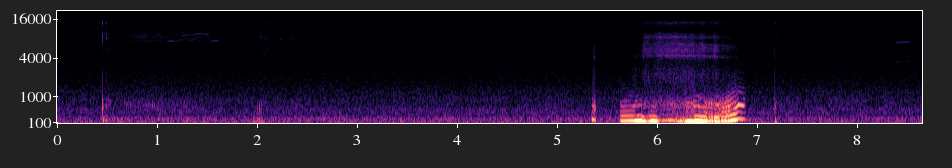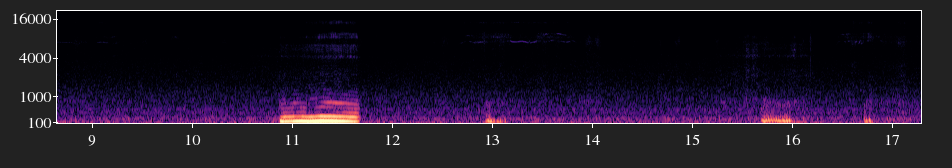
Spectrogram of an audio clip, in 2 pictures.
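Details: Pomeranian named Mi Bao snoring while asleep: two loud, rough, buzzy snorts around six and eleven seconds, with a softer one near sixteen, over a quiet indoor hush.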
